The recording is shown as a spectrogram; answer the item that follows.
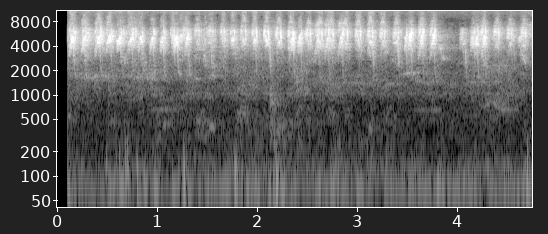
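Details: Vinous-throated parrotbill fledglings leaving the nest, in Banghak-dong, Dobong-gu: dense, continuous high thin chirping from several birds, overlapping with no pauses, over a low background rumble.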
